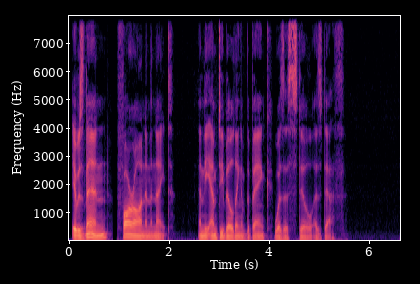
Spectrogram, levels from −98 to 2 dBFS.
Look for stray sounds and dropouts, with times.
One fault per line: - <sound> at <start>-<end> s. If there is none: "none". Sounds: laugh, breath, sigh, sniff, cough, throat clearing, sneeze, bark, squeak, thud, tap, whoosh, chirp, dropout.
none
